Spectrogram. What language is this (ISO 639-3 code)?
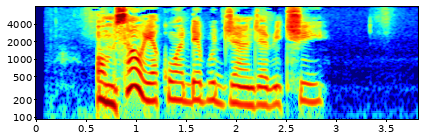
lug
